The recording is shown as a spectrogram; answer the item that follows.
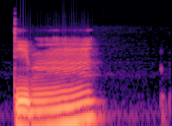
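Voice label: "dim5", Teochew, chaoyang; 沈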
